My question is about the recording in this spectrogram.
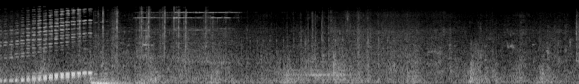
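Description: Logo-intro sound effects: a rising whoosh over the first second that ends in a low boom, followed by a brief high sparkling jingle, then a softer hissing, crackly texture.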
